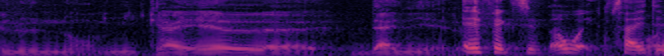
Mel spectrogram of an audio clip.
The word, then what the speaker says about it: Michaëlle Daniel: Est-ce que j'ai bien prononcé le nom, Michael Daniel?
